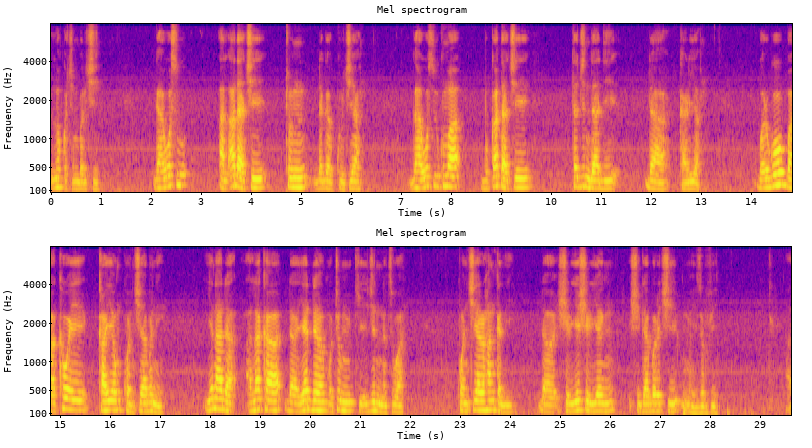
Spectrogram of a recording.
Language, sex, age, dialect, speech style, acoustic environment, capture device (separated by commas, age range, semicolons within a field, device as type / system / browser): Hausa, male, 25-34, Nigeria - Kano, relaxed, nature, desktop / Windows / Chrome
